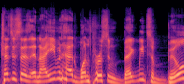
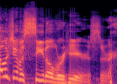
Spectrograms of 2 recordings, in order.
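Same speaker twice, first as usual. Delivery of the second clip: animated TV host voice with swooping pitch; 5 semitones lower than usual. Joking about a show, imitating Chris Hansen. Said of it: "Chris Hansen might want to do an interview".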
